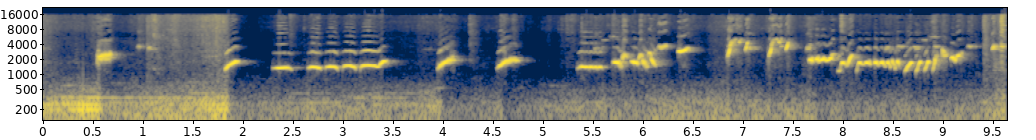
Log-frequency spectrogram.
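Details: White-rumped shama song used as a lure to make other birds sing: clear whistled notes, a steady repeated whistle, then rapid varied warbling phrases rising and falling, with brief pauses between bursts.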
